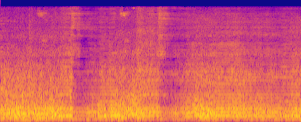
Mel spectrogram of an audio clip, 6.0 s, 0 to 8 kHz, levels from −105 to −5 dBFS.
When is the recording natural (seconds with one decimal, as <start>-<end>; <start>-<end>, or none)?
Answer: 0.0-1.2; 2.3-2.9; 3.9-4.3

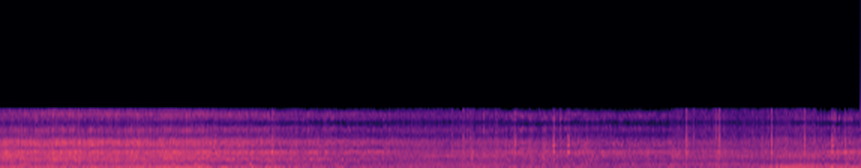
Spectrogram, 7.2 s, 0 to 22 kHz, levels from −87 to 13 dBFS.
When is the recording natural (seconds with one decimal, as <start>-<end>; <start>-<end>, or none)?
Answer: 3.3-4.2; 5.6-6.8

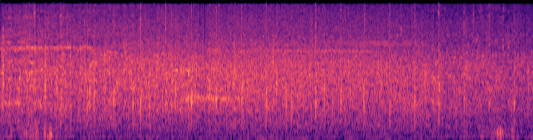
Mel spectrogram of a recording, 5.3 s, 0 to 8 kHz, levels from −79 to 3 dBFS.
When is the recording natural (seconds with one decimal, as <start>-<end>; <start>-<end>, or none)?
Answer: 1.3-4.3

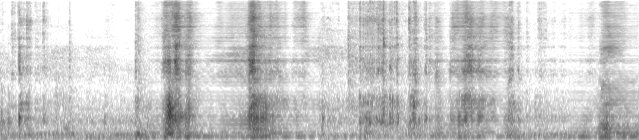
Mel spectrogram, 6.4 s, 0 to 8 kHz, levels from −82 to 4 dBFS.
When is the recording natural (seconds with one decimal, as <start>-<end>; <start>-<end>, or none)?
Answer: 0.0-1.5; 3.2-4.3; 5.1-5.7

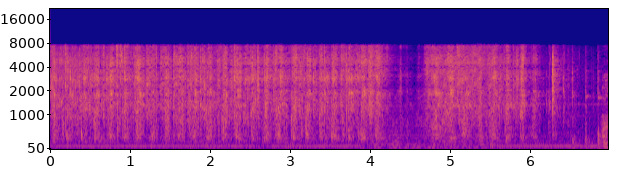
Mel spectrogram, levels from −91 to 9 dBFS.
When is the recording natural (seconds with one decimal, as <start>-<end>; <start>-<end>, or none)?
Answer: 0.0-3.9; 5.6-7.0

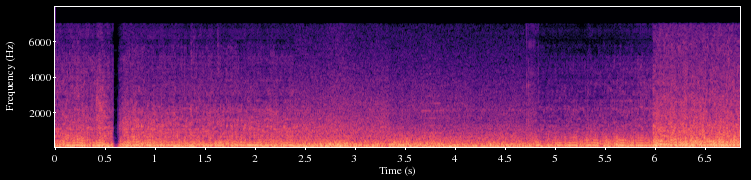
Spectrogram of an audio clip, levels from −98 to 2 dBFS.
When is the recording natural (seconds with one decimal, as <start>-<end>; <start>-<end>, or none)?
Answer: 2.4-4.8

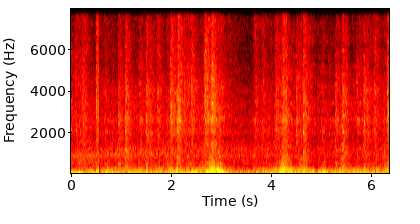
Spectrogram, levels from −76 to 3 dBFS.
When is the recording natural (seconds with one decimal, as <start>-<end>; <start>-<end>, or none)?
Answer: 0.0-4.3; 5.9-6.4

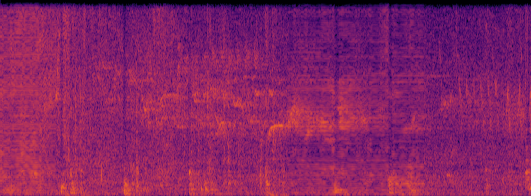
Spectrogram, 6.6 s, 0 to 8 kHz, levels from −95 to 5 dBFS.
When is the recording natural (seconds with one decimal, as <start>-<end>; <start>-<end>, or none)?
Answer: 0.7-3.6; 5.3-6.6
